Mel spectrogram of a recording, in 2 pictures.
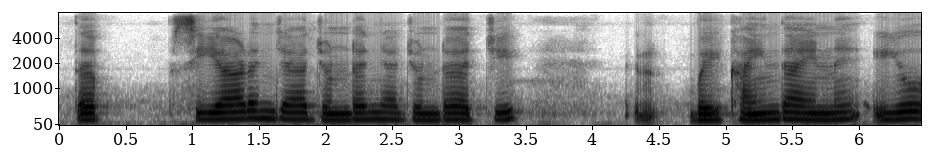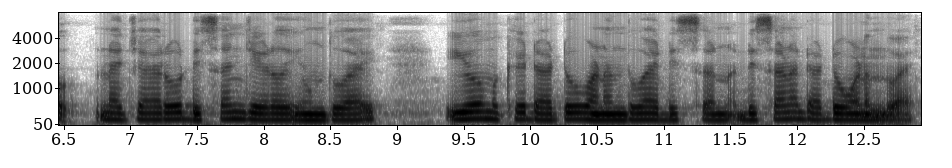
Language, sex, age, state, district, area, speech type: Sindhi, female, 45-60, Gujarat, Kutch, urban, spontaneous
